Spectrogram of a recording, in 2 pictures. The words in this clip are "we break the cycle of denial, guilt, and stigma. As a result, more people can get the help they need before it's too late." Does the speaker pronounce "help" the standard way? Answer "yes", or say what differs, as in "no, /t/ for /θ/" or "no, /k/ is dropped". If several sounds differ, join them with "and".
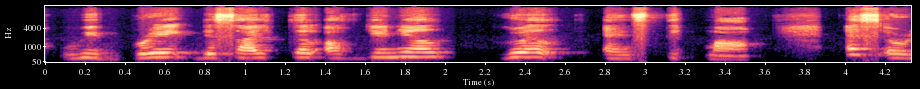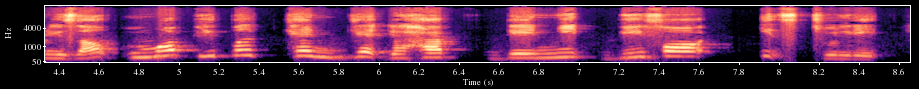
no, /l/ is dropped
